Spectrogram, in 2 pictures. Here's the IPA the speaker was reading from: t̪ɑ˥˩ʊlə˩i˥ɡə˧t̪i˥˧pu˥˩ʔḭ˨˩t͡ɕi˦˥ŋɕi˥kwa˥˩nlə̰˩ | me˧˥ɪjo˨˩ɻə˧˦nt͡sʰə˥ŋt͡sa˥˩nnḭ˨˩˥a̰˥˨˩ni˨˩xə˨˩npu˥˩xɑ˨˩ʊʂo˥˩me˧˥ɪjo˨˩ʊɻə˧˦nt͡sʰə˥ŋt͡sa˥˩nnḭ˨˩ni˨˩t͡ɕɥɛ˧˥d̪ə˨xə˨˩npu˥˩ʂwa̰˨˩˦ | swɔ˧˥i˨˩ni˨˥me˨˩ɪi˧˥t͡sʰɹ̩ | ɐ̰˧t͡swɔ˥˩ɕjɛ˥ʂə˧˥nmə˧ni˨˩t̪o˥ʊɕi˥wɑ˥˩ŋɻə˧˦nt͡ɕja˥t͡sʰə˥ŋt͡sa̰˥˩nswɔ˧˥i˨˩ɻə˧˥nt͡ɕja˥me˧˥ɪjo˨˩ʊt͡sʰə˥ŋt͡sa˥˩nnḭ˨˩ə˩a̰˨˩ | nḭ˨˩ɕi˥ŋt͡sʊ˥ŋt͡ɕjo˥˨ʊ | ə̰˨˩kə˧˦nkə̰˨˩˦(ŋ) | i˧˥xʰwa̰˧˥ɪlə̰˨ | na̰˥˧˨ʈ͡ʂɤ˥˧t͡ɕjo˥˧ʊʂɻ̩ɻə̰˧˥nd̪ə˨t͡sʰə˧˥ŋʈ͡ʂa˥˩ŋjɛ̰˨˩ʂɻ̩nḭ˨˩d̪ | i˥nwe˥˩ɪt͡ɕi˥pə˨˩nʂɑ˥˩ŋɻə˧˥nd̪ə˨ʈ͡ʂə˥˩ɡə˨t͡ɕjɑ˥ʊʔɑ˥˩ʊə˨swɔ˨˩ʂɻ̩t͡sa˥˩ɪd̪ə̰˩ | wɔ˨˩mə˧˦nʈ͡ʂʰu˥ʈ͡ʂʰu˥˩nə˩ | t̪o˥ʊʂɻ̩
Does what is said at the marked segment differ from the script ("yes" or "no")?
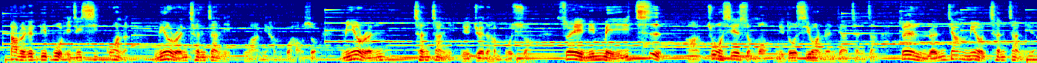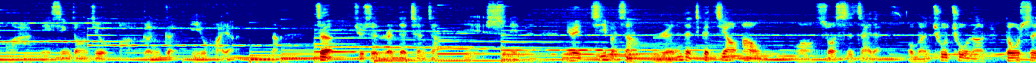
yes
